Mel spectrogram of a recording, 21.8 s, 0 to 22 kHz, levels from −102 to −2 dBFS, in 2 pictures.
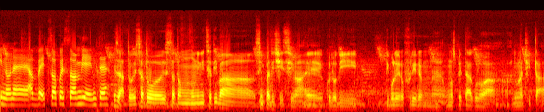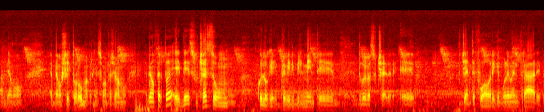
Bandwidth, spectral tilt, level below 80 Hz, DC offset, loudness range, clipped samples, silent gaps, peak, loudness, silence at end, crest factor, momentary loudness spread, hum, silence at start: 15.5 kHz; -2.5 dB/octave; -66 dBFS; under 0.1%; 6 LU; under 0.1%; none; -8 dBFS; -29 LUFS; 0 s; 22 dB; 12 LU; none; 0 s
